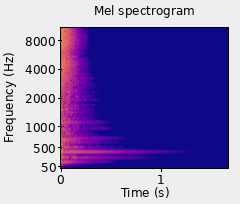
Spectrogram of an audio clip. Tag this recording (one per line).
1-shot
snare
